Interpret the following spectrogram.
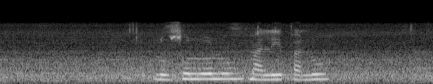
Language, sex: Tswana, female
